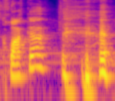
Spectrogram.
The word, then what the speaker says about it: quokka: kind of came onto the, I think it's pronounced Quokka.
